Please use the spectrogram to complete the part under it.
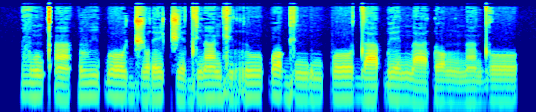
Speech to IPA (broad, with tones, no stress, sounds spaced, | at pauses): v ũ˨ kʼ ã˨ | β i˨ ɓ oː˨ d͡ʒ o˨ ɾ e˦˨ t͡ʃ e˨ d i˦ ɾ ã˦ ɡ i˨ r uː˦ ɓ ɔ˦ ɡ ɪ˨ ŋ i˨ m p oː˦ d a˦ ɓ e˦ n a˨ ɗ ɔ˦˨ ŋ n ã˦ d oː˦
